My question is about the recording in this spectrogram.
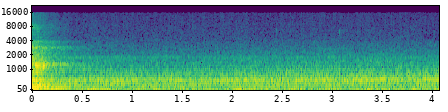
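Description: Steady background noise, a low even hiss with no distinct events, from an ambient sound bed.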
